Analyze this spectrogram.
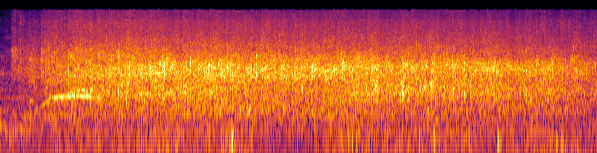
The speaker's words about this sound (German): Ein Applaus für sie, oder?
